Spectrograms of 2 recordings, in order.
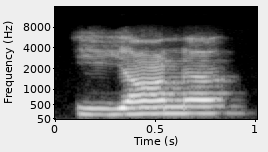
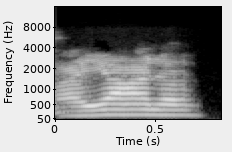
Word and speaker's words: Iyanla: So Gregory, let's see what I always pronounce her name wrong, but Iyanla, is that? Ayana. Yes, Gregory, let's see what she has to say about it.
